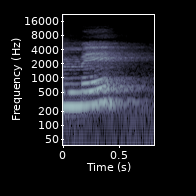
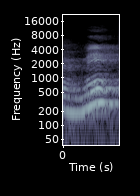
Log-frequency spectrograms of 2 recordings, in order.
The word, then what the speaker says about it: mets: On ne prononce pas le T, mais le T est avec le E, donc ensemble, c'est un E. Voilà, c'est pour ça. Donc, je vais commencer ici. Je mets mes lunettes.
